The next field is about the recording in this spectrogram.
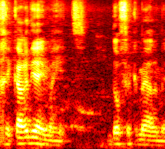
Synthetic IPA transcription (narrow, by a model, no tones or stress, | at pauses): χikaʁd̪jaimait̪ | d̪ofekmealme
